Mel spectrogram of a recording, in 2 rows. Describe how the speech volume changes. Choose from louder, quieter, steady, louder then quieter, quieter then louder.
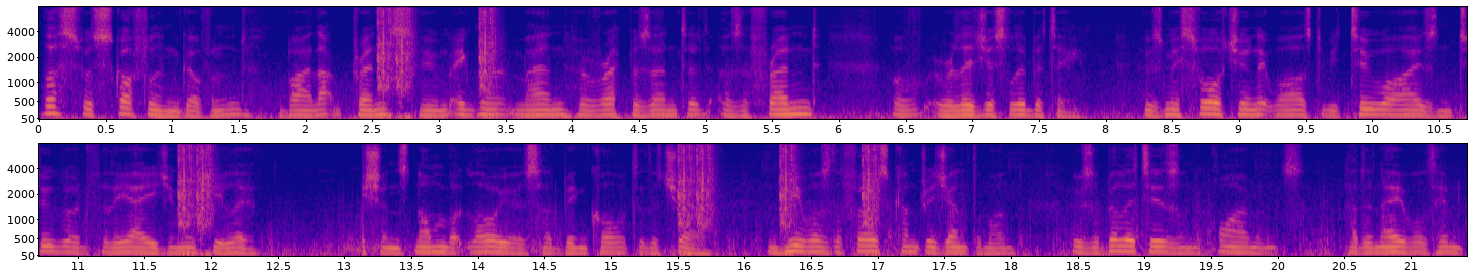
steady.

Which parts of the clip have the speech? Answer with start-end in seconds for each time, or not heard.
0.0-12.5, 13.1-21.3.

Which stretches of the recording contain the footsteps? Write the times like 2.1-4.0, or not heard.
not heard.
